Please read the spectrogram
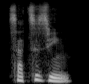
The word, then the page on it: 殺人: female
